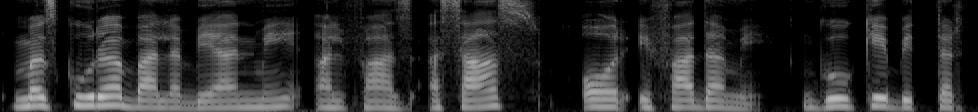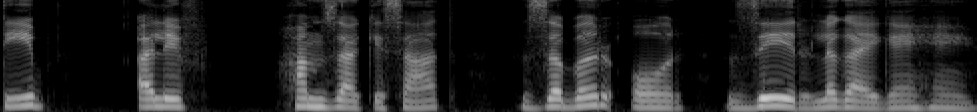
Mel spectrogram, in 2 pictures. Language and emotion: Urdu, neutral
